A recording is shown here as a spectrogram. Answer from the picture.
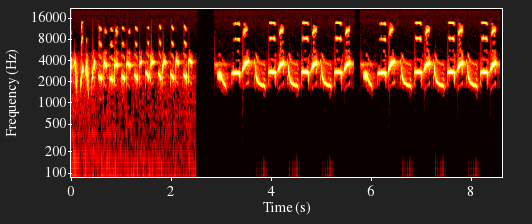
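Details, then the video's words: Song of a Chinese hwamei: a quick burst of looping whistles, a short pause, then rich slurred notes dipping and rising, delivered in steady rhythmic groups. "نصف ساعه من تغريد طائر الخوامي Chinese Hwamei"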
